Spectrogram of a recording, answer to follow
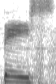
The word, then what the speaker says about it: Bass: Because the guy actually did explain it's like bass, like the speaker kind of thing. Like the musical term bass. Yes, he said, like, I think the quote was like basses and speakers kind of thing.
